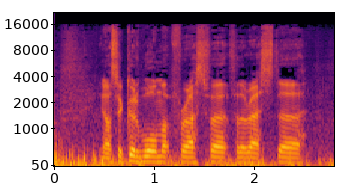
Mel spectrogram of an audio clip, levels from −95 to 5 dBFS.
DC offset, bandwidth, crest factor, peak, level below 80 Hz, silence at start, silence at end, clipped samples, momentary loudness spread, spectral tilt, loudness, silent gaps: under 0.1%; 16.5 kHz; 14 dB; 0 dBFS; -24 dBFS; 0 s; 0 s; under 0.1%; 6 LU; -5 dB/octave; -15 LUFS; none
